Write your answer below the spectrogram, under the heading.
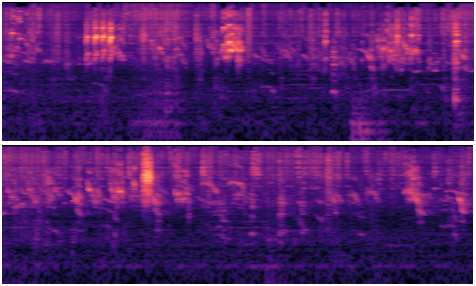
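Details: Budgerigars, including a breeding pair in a colony, chirp softly in a steady, quieter twittering warble with scattered sharper notes and a faint low hum.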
